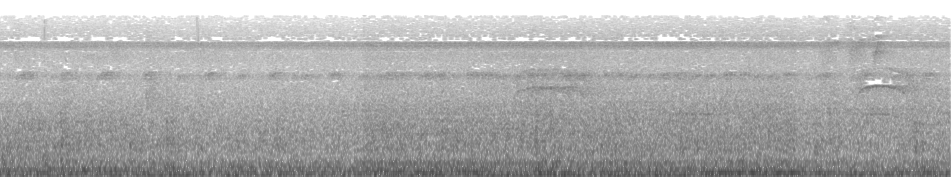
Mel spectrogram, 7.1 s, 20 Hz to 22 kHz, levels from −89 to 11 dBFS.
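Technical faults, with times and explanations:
2.74–5.98 s, doubled audio track: a second, full-band copy of the sound runs about a tenth of a second behind the original at roughly the same level, giving a flammed, slapback doubling that appears and vanishes abruptly at those edges. Unlike an echo or room reverb, the copy never decays or takes on any room colour. The likely cause is the signal being captured a second time through a slower path, or an edit holding two offset copies.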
